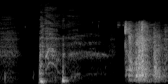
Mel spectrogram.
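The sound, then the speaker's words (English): A new door is unlocked and opened: two quick, solid clunks from the lock, then a louder burst of rushing, scraping noise as the door swings open. No one speaks. “We've locked up for the night. I don't know why he's here. Yeah, go on, fuck off. I can't open my new door.”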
